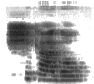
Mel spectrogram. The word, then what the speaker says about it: Chicago: And don't think that every word that has a CH has a ch sound.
